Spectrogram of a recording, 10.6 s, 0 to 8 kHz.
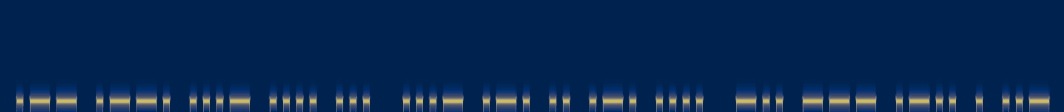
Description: Morse code, heard as a keyed tone, about 18 wpm, 800 Hz. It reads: WPVHS VRIRH DOLEU
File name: Morse / ltr-18wpm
